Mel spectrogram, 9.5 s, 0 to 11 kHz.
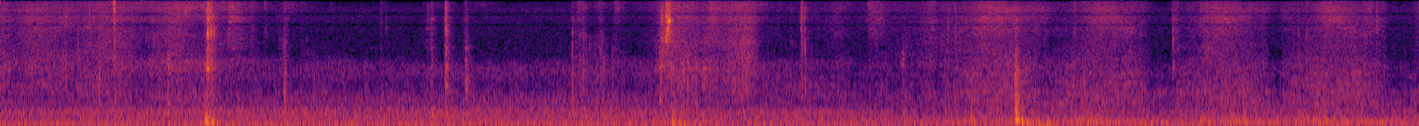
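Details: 2020 VW Tiguan Mk2 with sharp, irregular pops over a low engine hum from a faulty power steering unit, which the dealer replaced under warranty.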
